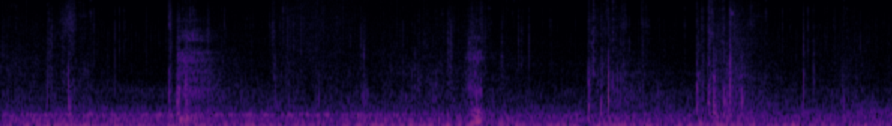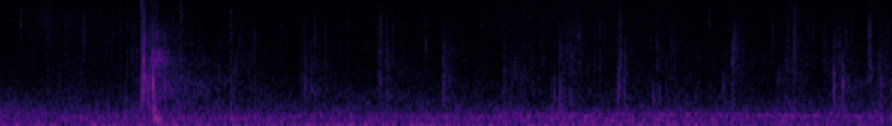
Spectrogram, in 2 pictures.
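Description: Footsteps scrape and thud on stone.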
